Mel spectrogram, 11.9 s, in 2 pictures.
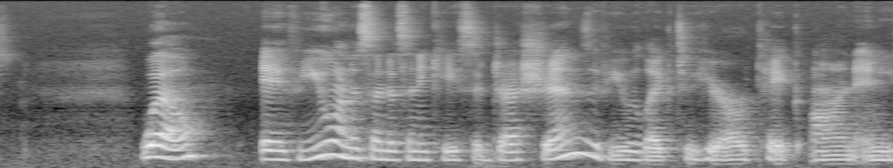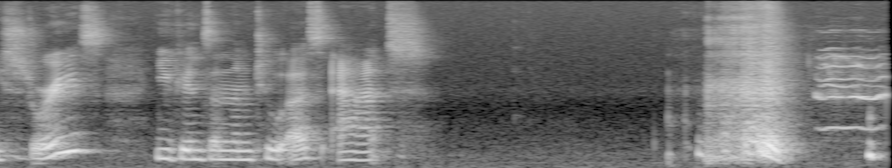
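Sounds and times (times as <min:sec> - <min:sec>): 
speech: 0:01.0 - 0:08.8, 0:10.6 - 0:11.3
dog yawning with squeaky whine: 0:11.3 - 0:11.8.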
